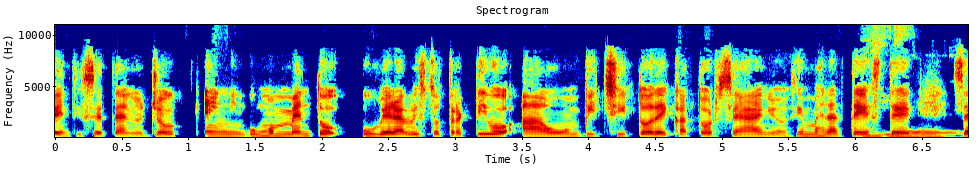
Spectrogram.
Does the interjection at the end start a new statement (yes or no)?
no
